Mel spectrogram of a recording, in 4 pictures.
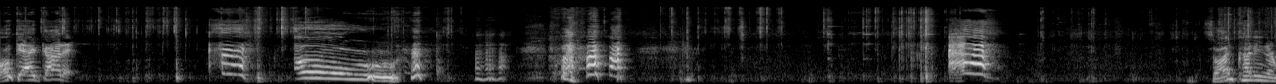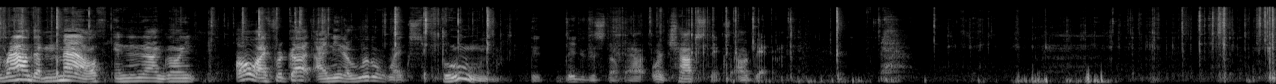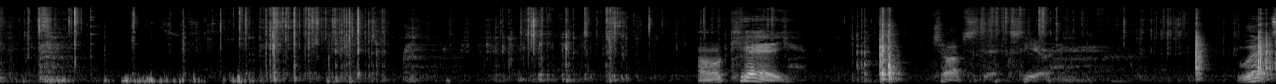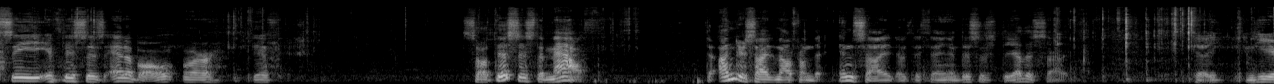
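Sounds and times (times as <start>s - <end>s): rustling: 0.0s - 51.0s
person exclaiming: 2.1s - 6.3s, 9.5s - 10.1s
blade cutting shell crunches: 6.7s - 9.8s, 18.6s - 29.5s.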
